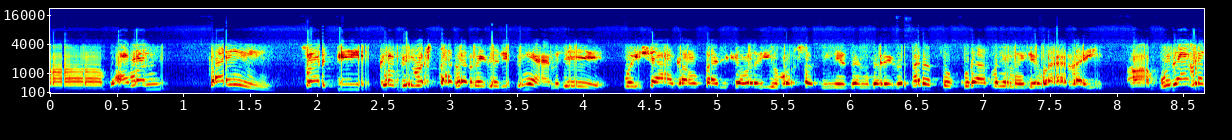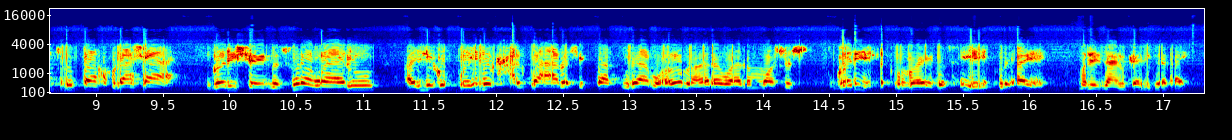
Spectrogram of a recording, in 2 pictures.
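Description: Speech only: one voice talking steadily in Nepali, with short pauses, with the narrow, thin sound of a radio broadcast.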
